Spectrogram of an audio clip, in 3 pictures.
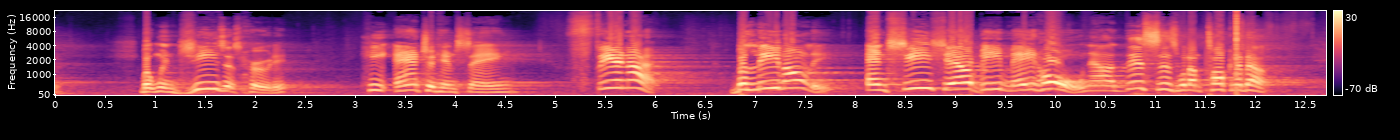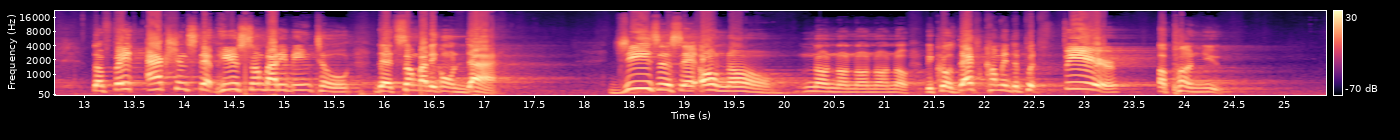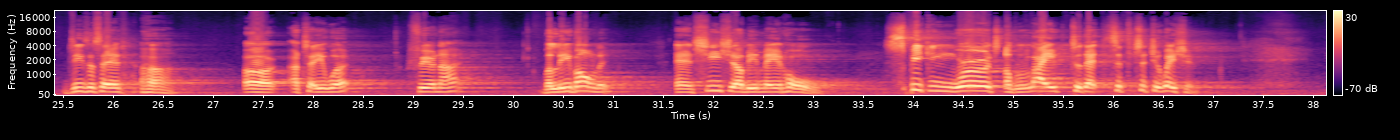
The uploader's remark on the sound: During Sunday morning service on May 6, 2018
